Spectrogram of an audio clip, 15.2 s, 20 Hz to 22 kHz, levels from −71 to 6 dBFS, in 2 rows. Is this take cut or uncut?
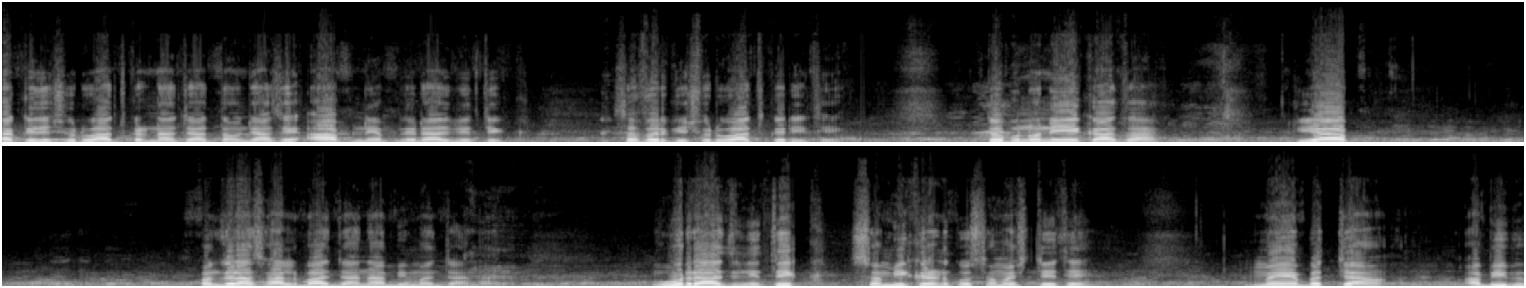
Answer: uncut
